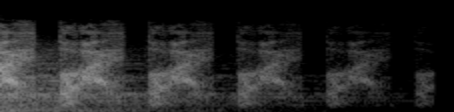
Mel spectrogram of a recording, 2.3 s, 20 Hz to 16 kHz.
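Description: Echo tail at the end of a music remix: a short vocal sound repeats about every 0.4 s, each repeat fainter than the last, and dies away at the end.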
